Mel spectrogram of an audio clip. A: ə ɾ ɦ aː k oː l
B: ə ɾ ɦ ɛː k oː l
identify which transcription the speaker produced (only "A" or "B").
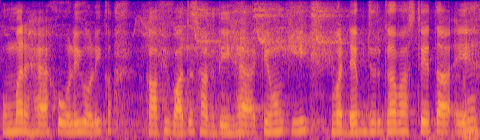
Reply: B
